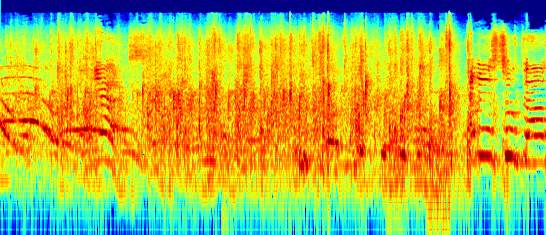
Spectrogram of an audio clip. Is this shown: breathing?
no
